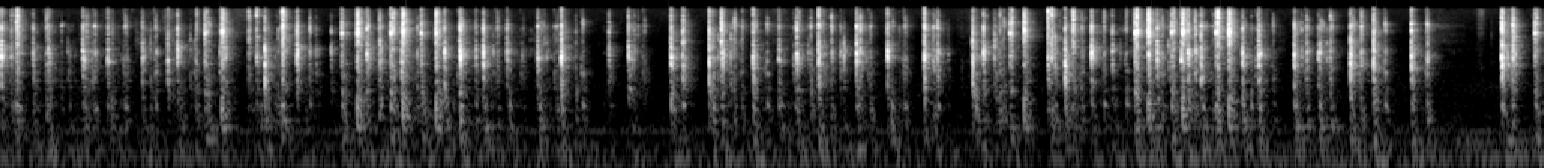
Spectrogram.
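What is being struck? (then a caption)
Plastic computer keyboard. Fingertips type continuously on a full-size ergonomic silver and black plastic desktop keyboard with hollow key switches. The result is a steady stream of quick, bright, hollow clacks with a short decay, over a faint low hum.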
